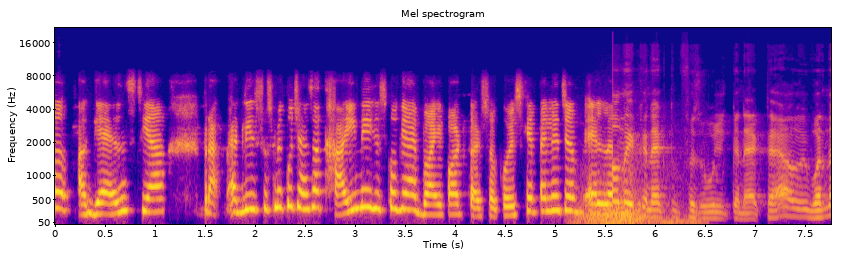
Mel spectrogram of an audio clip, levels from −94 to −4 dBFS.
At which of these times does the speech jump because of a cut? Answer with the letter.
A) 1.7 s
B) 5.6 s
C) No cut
B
